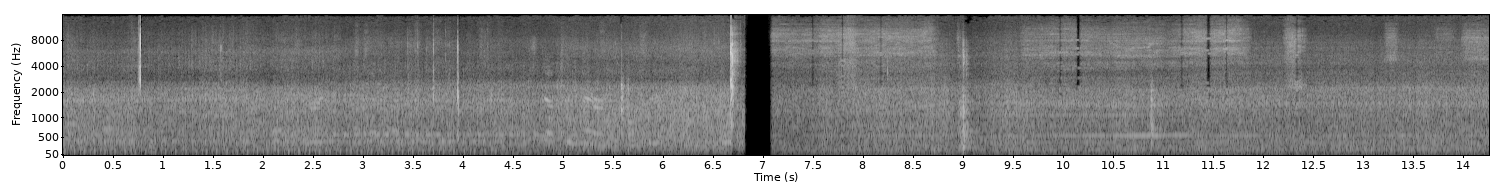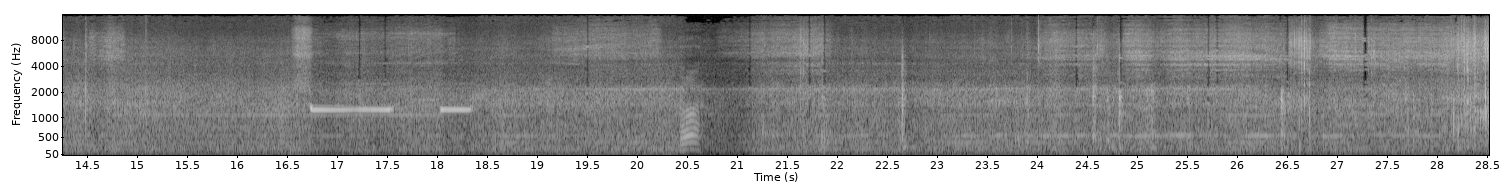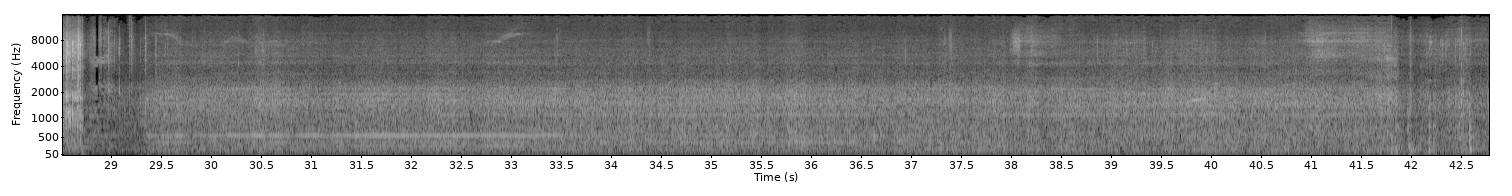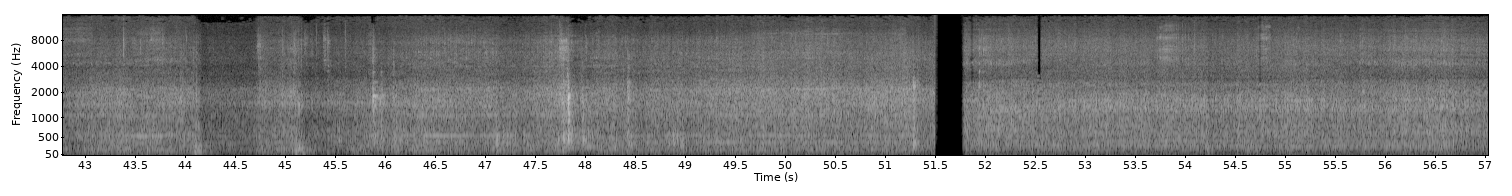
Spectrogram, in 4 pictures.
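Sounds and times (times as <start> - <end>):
diesel excavator engine running: 0.0 - 57.0
dumper engine running: 0.0 - 57.0.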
